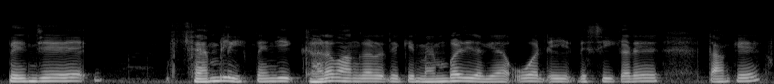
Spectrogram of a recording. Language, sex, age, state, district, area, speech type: Sindhi, male, 18-30, Gujarat, Kutch, urban, spontaneous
